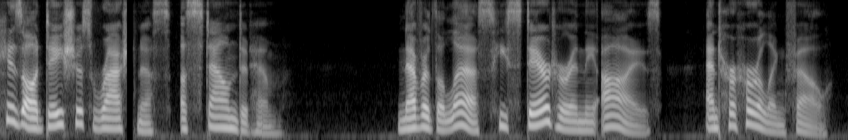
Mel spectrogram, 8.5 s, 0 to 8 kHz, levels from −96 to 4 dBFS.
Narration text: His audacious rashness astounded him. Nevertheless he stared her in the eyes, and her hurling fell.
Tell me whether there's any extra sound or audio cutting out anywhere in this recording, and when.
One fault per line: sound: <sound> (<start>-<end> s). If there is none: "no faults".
sound: dropout (1.3-1.3 s)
